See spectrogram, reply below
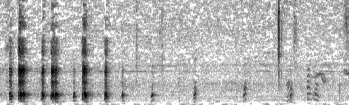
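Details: Chukar partridge, a male and a female in a yard, with a loud series of sharp clucking chuk notes that start fast and strong, then slow and fade into softer, spaced notes.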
